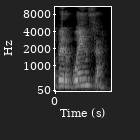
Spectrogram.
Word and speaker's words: vergüenza: Por ejemplo, vergüenza. Si no dijéramos vergüenza, entonces no es cierto. Tengo que colocar los dos puntos para que suene la U y sea vergüenza. Por ejemplo, desagüe, ¿no es cierto?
